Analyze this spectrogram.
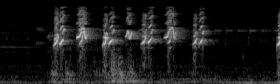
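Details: Oriental magpie-robin singing to provoke others to answer: a rapid run of about eight bright, chirping, whistled notes, evenly spaced and fairly high, then a pause and one more note at the end.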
